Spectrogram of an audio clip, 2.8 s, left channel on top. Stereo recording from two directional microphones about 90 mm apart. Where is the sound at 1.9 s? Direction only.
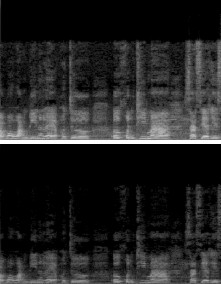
15° right (ahead or behind).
